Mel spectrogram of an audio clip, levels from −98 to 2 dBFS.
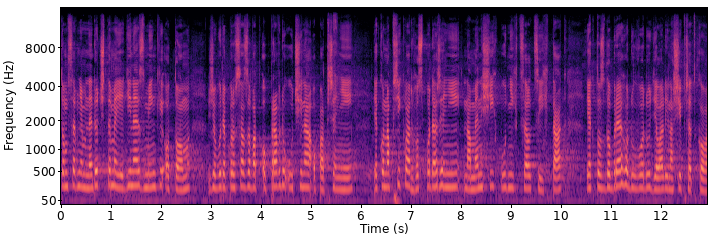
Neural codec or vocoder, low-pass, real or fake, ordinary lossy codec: none; 14.4 kHz; real; AAC, 96 kbps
